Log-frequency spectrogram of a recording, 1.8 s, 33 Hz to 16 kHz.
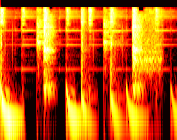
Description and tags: swinging drum loop with triangle using bitcrusher made with idrum demo 2004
